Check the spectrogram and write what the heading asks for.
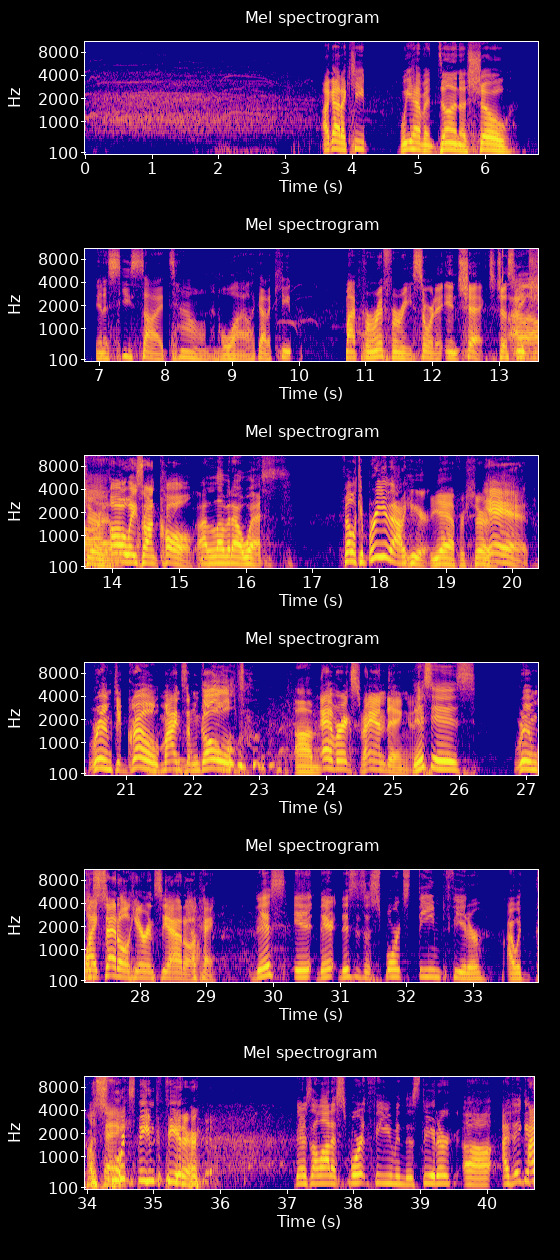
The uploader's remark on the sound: live from the sports-themed WaMu theater in Seattle, WA.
